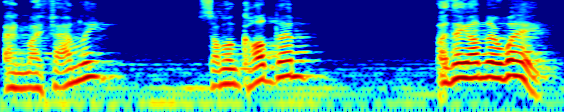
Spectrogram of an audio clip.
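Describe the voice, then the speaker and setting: A man's voice: sits high, expressive. A man playing an injured, confused hospital patient with a volatile temper in an audio drama. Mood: weak, worried. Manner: halting when weak, explosive when angry. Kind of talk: dramatic audio fiction acting.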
